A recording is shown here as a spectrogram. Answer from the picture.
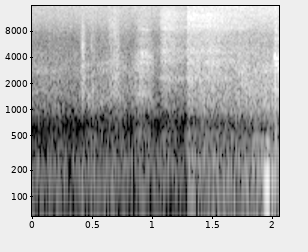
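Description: Faint light scratches and taps of a brush working a finish over turned wood, then a soft, even hiss for the last moments.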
